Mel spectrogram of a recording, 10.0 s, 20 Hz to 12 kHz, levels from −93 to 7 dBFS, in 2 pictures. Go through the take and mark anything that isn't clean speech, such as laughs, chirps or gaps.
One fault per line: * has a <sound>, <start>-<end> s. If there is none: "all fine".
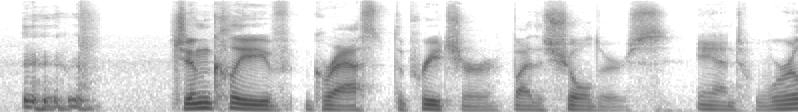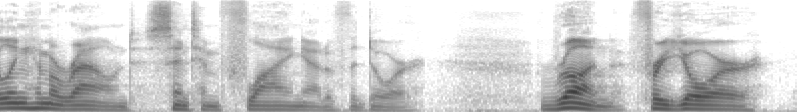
* has a laugh, 0.1-0.6 s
